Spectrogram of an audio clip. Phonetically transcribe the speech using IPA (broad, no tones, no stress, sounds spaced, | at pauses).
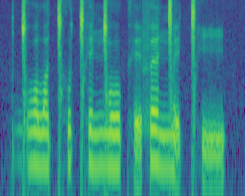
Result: ɡ͡ǀ ɔ lˠ i ǀʰ ʊ ǀʰ e ŋ͡ǀ o kʰ ḛ f ɛ ŋ͡ǀ ḛ ǀʰ ḭ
